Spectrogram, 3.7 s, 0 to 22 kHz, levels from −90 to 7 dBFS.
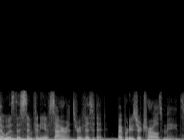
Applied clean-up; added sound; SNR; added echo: none; Bowed string instrument; 1 dB; none.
